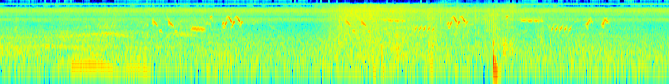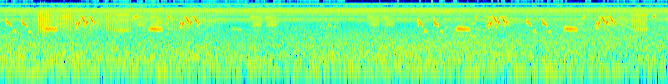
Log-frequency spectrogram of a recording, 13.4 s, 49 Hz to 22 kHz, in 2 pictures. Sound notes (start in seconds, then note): 1.1 frog croaking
